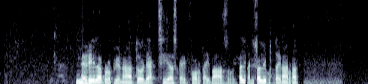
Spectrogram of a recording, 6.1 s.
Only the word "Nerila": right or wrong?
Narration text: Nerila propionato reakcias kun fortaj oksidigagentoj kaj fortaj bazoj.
right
